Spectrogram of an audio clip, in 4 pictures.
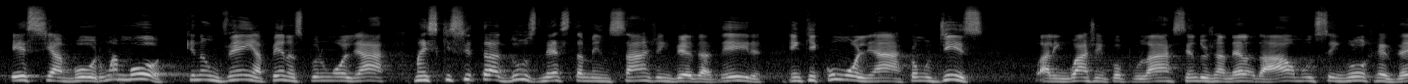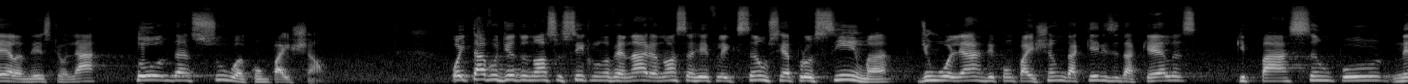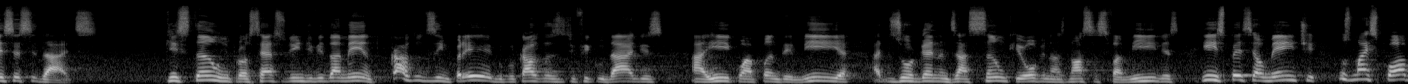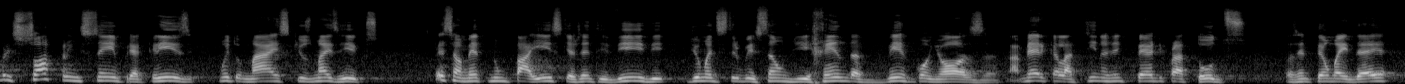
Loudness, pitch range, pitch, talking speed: -25 LUFS, 140-185 Hz, 160 Hz, 140 wpm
